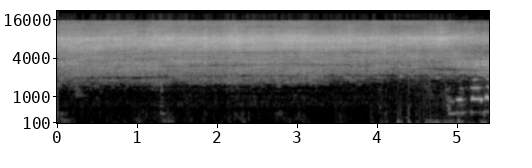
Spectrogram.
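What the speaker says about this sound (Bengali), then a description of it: "তো এখন আলু ভাজছে, মাংসের আলুটা একটু ভেজে নিচ্ছে।" Potatoes for a meat curry fry in oil in a pan over a clay stove, giving a steady, loud hiss that runs unbroken throughout, with faint clatter and knocks underneath.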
